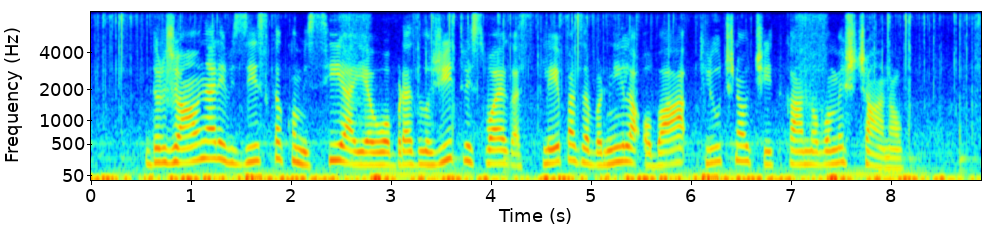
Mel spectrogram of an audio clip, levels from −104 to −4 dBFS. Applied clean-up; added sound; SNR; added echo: none; Crackle; 4 dB; none.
